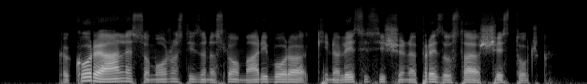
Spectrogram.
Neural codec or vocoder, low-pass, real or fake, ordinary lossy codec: autoencoder, 48 kHz, 128 numbers a frame, DAC-VAE, trained on Japanese speech; 19.8 kHz; fake; none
